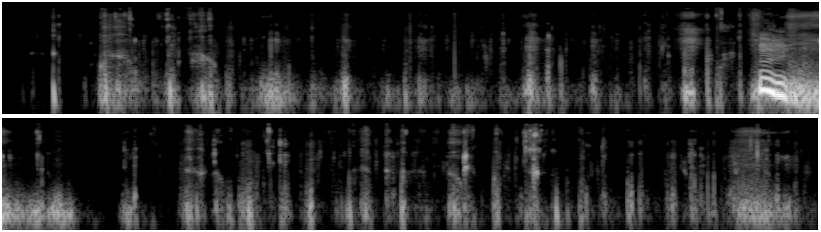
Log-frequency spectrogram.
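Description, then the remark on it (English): Someone crunches on a crispy snack, with a steady run of sharp, brittle bites and chewing, and a louder, fuller crunch burst midway before the chewing continues in smaller clicks. “Are you ready for this snack? Yeah. It looks very crispy.”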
